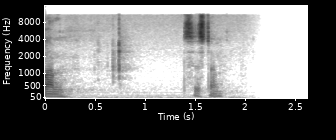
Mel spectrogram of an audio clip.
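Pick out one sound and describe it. A plug clicks into a socket.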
